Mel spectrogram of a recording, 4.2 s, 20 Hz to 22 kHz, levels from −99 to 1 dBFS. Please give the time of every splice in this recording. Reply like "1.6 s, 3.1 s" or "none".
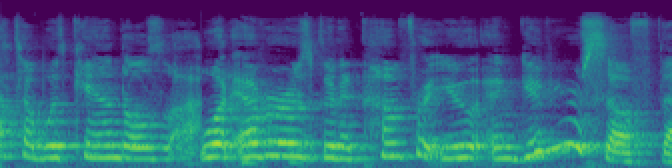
1.1 s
